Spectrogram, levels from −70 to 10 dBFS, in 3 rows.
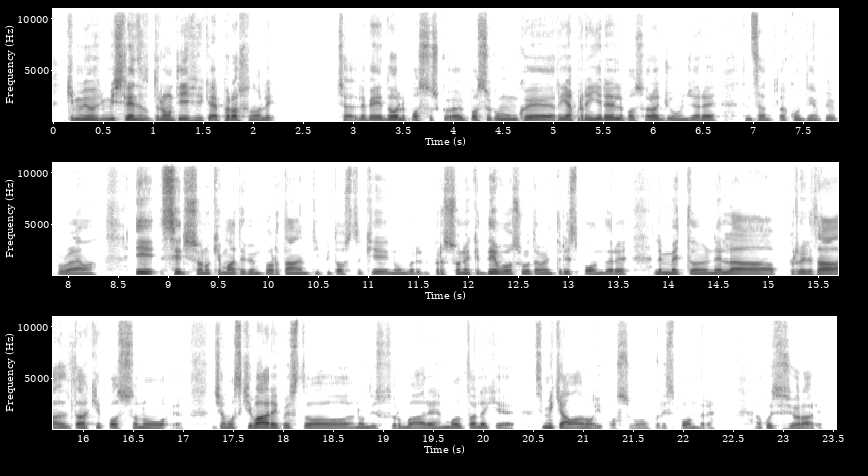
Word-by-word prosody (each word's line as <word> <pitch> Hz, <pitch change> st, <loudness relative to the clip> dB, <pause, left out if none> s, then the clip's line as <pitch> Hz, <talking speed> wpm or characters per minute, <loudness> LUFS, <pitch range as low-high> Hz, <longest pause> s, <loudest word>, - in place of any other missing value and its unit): Che -, -, -2 dB
mi 115 Hz, 0 st, +3 dB
u 115 Hz, -, +5 dB
mi 120 Hz, +1 st, +1 dB
si -, -, +3 dB
silenzia 125 Hz, -3 st, +6 dB
tutte 110 Hz, +2 st, -7 dB
le 135 Hz, -, +3 dB
notifiche 135 Hz, -2 st, +1 dB
però 105 Hz, -, +4 dB
sono 105 Hz, -1 st, -3 dB
lì, 90 Hz, -2 st, -4 dB, 0.6 s
cioè 85 Hz, -, -5 dB
le 105 Hz, -, -3 dB
vedo, 105 Hz, +4 st, +4 dB
le 110 Hz, -4 st, -4 dB
posso 100 Hz, 0 st, -3 dB
sco 100 Hz, -, -3 dB
le 105 Hz, -1 st, 0 dB
posso 110 Hz, +3 st, -2 dB
comunque 110 Hz, -2 st, +1 dB
riaprire, 110 Hz, +1 st, +2 dB
le 110 Hz, -, +1 dB
posso 95 Hz, +2 st, -4 dB
raggiungere 100 Hz, -2 st, -1 dB, 0.2 s
senza 100 Hz, -3 st, -7 dB
alcun 95 Hz, +2 st, -7 dB
tipo 95 Hz, -1 st, -9 dB
di 95 Hz, -, -6 dB
problema. 95 Hz, 0 st, -2 dB, 0.3 s
E -, -, +7 dB
se -, -, +4 dB
ci -, -, -1 dB
sono 115 Hz, -2 st, 0 dB
chiamate 110 Hz, 0 st, -2 dB
più 110 Hz, 0 st, -3 dB
importanti, 105 Hz, -1 st, -2 dB
piuttosto 95 Hz, +2 st, -7 dB
che 100 Hz, 0 st, -2 dB
numeri 100 Hz, -1 st, -6 dB
di -, -, -21 dB
persone 110 Hz, +1 st, -2 dB
che 105 Hz, -2 st, -9 dB
devo 110 Hz, +1 st, +5 dB
assolutamente 105 Hz, -1 st, -3 dB
rispondere, 105 Hz, -2 st, -2 dB, 0.2 s
le 110 Hz, -, -1 dB
mettono 105 Hz, -1 st, 0 dB
nella 100 Hz, -3 st, +2 dB
priorità 110 Hz, +3 st, +1 dB
alta 100 Hz, +4 st, +1 dB
che 110 Hz, -, -9 dB
possono, 100 Hz, -2 st, -1 dB
ehm, -, -, -19 dB, 0.3 s
diciamo 100 Hz, -2 st, -4 dB
schivare 105 Hz, +1 st, +7 dB
questo 95 Hz, -2 st, -1 dB
non 100 Hz, +1 st, -4 dB
disturbare, 95 Hz, -1 st, -3 dB
in 120 Hz, -3 st, -6 dB
modo 100 Hz, +1 st, 0 dB
tale 100 Hz, 0 st, 0 dB
che 100 Hz, -, -9 dB, 0.2 s
se -, -, -6 dB
mi 130 Hz, -, +3 dB
chiamano 95 Hz, -4 st, +1 dB
io -, -, -10 dB
posso -, -, -13 dB
rispondere -, -, -9 dB, 0.3 s
a -, -, -14 dB
qualsiasi 100 Hz, +1 st, -6 dB
orario. 90 Hz, -3 st, -3 dB
105 Hz, 185 wpm, -25 LUFS, 95-110 Hz, 0.6 s, E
